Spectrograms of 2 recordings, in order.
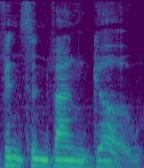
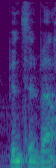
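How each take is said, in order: First: It ends in a plain, soft 'go' sound. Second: It ends in a harsh throat-clearing sound. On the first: The speaker calls it wrong. "It's certainly not" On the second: The speaker calls it right. "That is how you pronounce it in in uh, Dutch"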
